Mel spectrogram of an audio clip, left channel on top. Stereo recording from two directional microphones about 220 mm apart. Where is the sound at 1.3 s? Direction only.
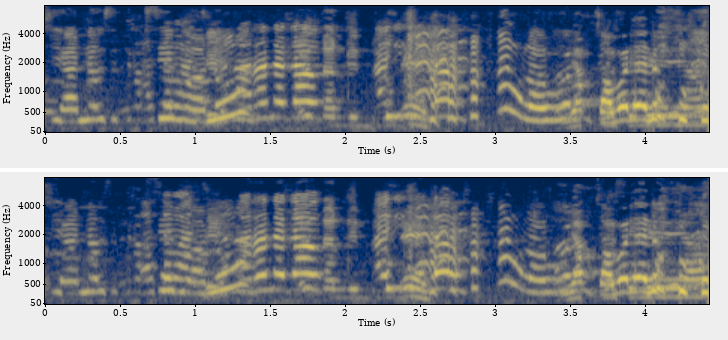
40° right (ahead or behind).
